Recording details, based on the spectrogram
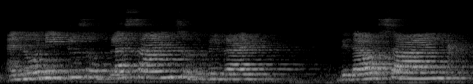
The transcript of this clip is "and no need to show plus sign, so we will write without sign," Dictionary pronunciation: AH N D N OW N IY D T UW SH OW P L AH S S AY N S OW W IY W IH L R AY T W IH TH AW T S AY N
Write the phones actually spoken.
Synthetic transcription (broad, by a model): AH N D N OW N IY D T UW S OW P L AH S S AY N S OW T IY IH L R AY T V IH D AW T S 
